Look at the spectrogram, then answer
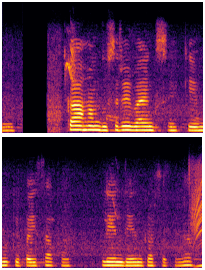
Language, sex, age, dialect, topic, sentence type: Bhojpuri, female, 25-30, Western, banking, statement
